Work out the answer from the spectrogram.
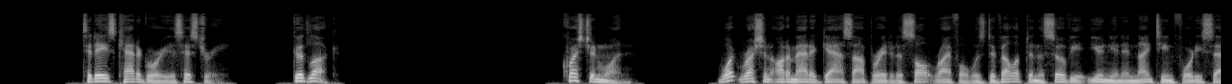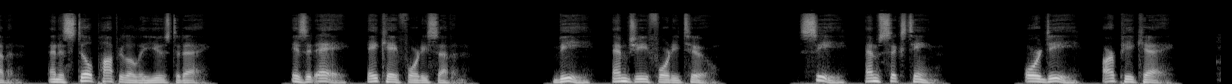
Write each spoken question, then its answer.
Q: What Russian automatic gas-operated assault rifle was developed in the Soviet Union in 1947, and is still popularly used today?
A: The answer is A, AK-47.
